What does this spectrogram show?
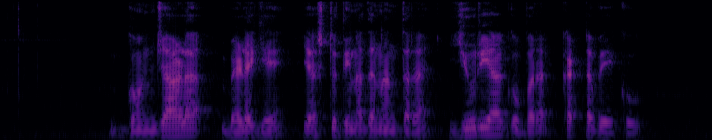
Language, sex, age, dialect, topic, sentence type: Kannada, male, 25-30, Dharwad Kannada, agriculture, question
